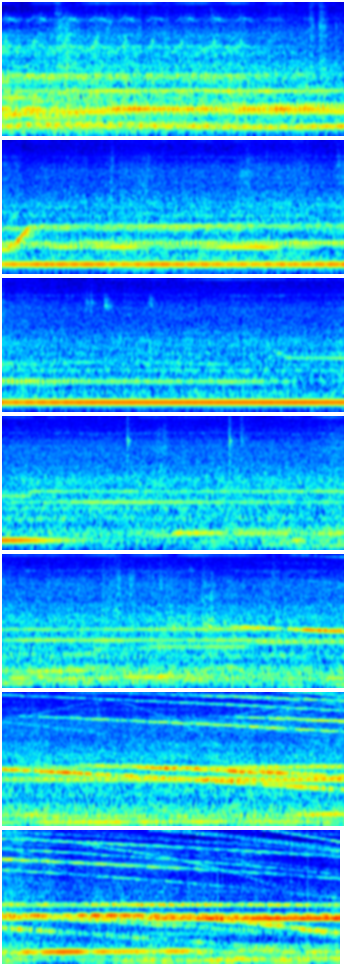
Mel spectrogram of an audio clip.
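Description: Electronic drone music built from UPIC-system and analog-synthesizer material: layered sustained tones over a strong low hum that fades out about halfway through. In the second half, many high tones glide slowly downward in overlapping, siren-like sweeps.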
